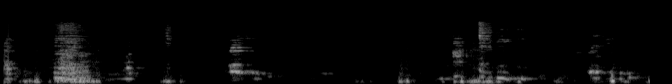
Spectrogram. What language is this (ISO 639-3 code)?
zho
